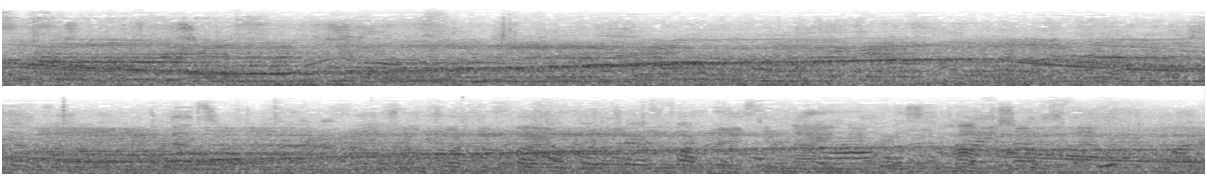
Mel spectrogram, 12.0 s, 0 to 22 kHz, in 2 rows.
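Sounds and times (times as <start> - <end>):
crowd chatter: 0.0 - 12.0
siren wailing: 0.0 - 12.0.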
